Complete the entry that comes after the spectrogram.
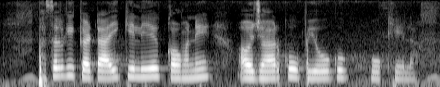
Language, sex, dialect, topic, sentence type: Bhojpuri, female, Western, agriculture, question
